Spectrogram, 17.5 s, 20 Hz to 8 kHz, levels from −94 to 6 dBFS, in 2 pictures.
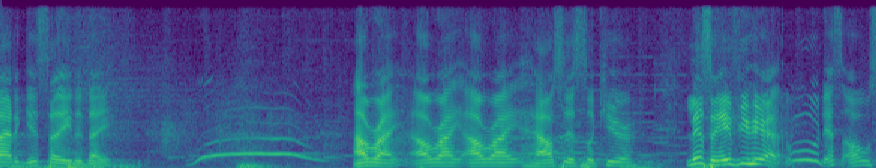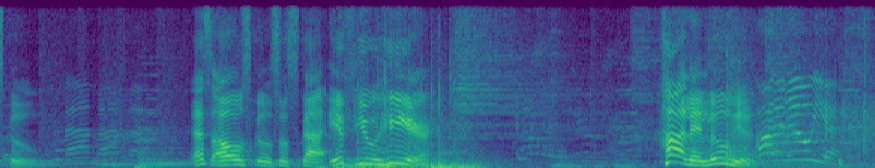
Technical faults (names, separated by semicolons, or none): none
